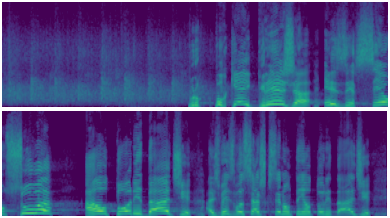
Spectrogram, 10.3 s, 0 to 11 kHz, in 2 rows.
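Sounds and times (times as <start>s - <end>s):
church congregation applauding: 0.0s - 3.2s
speech: 2.5s - 10.2s.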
